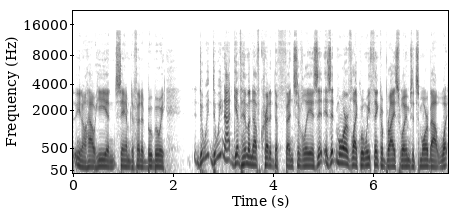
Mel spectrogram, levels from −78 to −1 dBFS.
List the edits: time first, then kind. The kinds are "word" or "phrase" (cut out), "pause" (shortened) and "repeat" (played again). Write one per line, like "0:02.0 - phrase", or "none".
none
